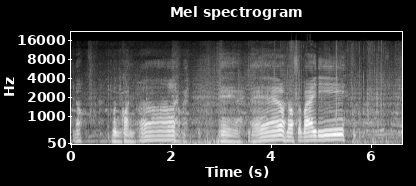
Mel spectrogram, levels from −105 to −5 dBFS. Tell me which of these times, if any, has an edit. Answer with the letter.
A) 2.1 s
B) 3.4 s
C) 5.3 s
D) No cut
A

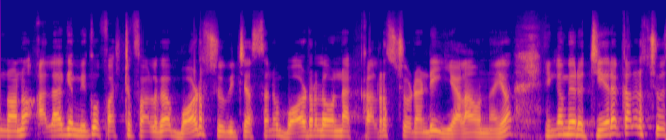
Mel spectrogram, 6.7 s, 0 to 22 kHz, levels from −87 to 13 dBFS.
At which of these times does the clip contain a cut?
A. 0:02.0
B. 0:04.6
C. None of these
C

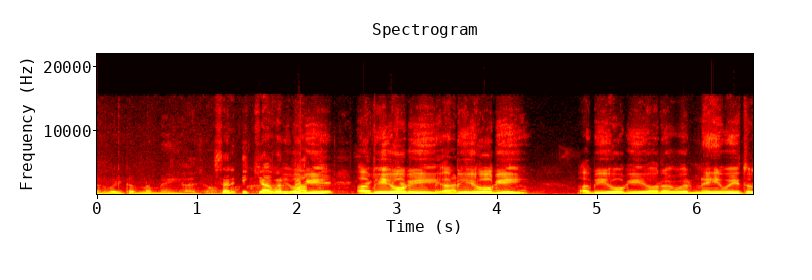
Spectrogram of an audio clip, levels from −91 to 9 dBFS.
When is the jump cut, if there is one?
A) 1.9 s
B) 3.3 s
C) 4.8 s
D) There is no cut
A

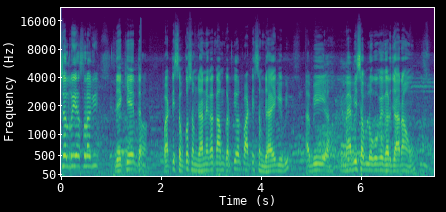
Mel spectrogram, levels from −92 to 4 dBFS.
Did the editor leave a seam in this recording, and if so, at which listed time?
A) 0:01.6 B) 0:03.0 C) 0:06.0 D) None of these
A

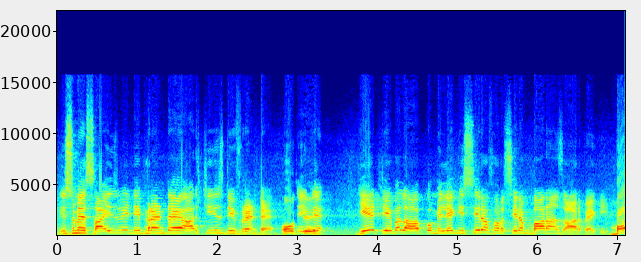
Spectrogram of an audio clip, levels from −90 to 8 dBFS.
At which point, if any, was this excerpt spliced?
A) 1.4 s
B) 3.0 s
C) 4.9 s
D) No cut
D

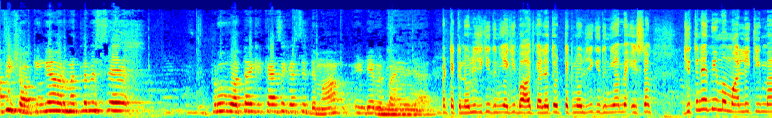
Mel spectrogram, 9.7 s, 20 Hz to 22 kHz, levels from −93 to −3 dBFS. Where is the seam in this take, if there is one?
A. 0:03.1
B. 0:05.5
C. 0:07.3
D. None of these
B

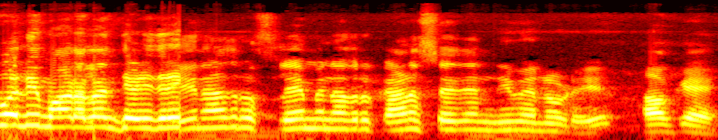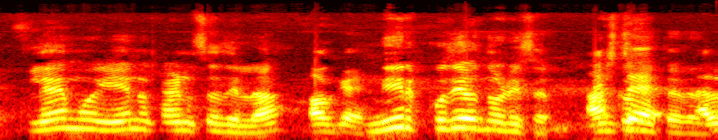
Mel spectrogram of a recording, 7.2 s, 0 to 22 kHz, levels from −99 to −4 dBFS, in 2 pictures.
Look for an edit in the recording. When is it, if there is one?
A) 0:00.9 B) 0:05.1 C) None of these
A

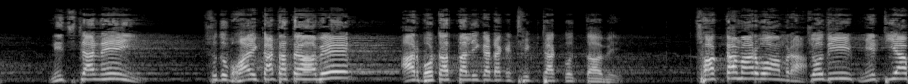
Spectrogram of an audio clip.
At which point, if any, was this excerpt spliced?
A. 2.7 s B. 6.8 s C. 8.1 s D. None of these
C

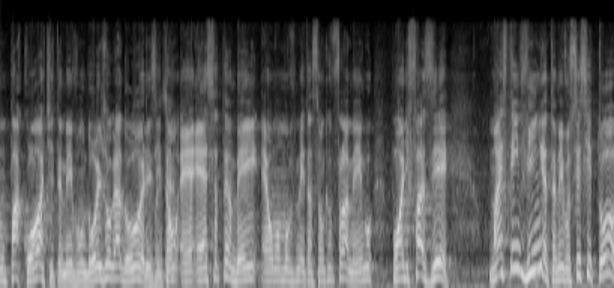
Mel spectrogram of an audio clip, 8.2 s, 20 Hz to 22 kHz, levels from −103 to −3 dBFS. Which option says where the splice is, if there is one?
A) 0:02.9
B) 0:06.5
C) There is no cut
C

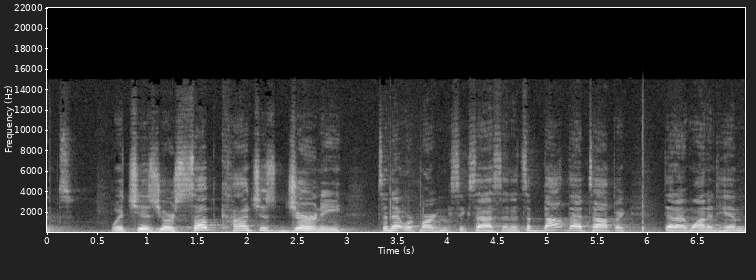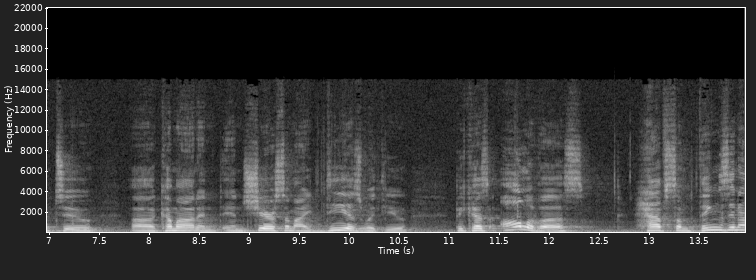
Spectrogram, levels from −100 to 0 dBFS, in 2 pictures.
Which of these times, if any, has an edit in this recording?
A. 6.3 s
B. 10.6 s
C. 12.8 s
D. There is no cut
A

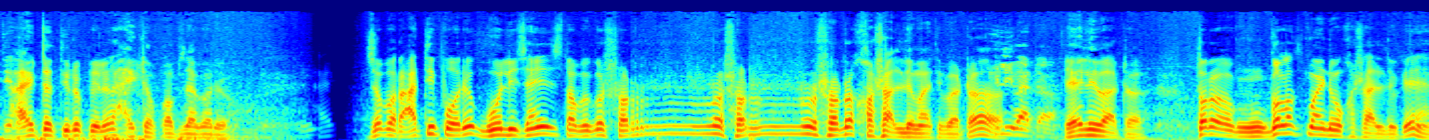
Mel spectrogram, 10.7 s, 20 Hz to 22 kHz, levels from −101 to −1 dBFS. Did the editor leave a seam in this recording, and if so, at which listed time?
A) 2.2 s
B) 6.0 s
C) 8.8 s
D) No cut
A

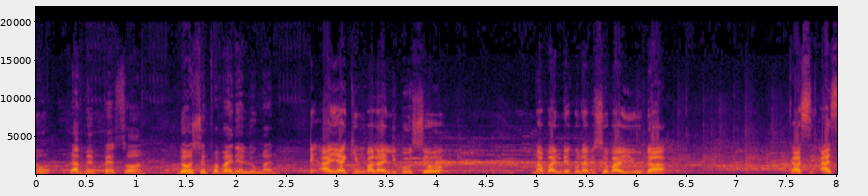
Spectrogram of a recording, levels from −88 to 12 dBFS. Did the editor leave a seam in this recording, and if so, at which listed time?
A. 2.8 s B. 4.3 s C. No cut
A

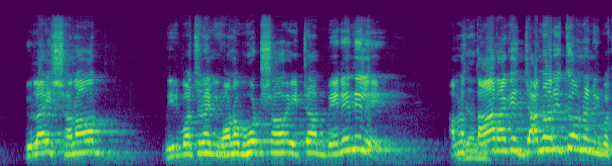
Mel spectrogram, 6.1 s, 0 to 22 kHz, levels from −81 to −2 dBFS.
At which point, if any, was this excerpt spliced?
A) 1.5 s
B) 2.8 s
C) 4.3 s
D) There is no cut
D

